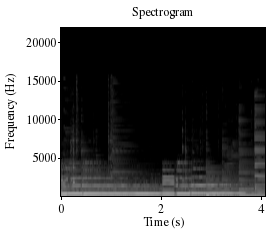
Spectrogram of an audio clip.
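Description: Plucked guitar music with sliding, sustained notes and a repeated low bass figure, with no animal voices.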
